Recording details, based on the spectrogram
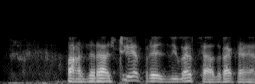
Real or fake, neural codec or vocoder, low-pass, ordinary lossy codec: fake; codec, 24 kHz, 1.5 kbps, HILCodec; 3.6 kHz; none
